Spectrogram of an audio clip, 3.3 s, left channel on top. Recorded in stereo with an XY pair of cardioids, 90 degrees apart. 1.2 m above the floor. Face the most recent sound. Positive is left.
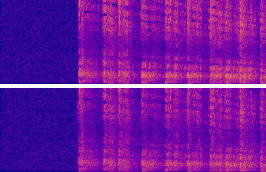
turn(degrees=55)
